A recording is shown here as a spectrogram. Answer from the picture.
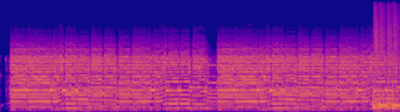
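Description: Loud, dense punk rock music with heavily distorted guitars playing steady chords at a driving pace, no vocals audible, with a brief break near the end before the sound surges back in.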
